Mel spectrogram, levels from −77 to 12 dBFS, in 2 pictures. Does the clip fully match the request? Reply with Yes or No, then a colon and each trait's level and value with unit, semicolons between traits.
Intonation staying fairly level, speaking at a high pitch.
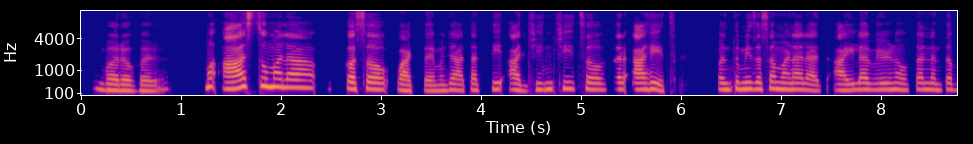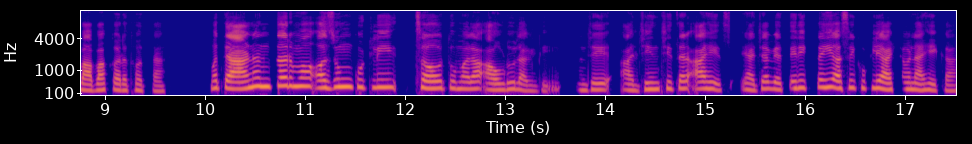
No: average, 3.7 semitones; high, 210 Hz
